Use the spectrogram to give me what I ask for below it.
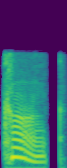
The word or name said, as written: conk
